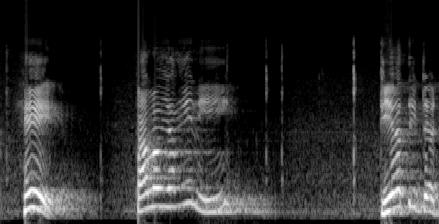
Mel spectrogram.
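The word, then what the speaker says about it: ἡ: Jadi ini ada tanda nafas. Tanda nafasnya kuat atau lemah? Perhatikan di sini dalam huruf Ho ada tanda pernafas. Tanda pernafasannya adalah tanda pernafasan kuat. Jadi harus diucapkan Ho. Sama seperti ini diucapkan He.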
